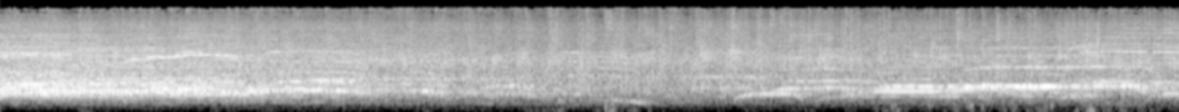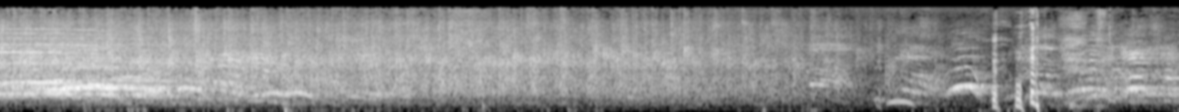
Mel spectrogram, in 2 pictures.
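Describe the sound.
Loud, sustained audience applause at a show as guests are welcomed, with scattered shouts and whoops rising above it, the clapping gradually thinning out toward the end as individual yells and a few voices come through.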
